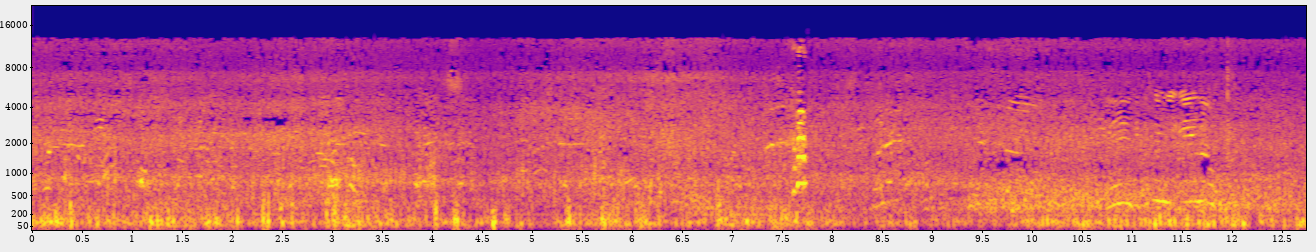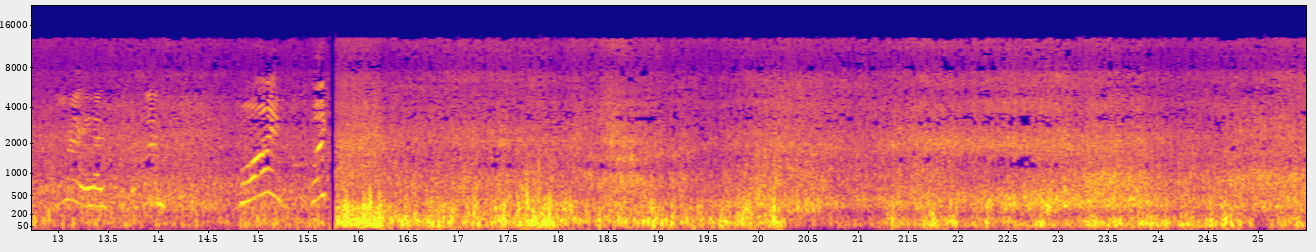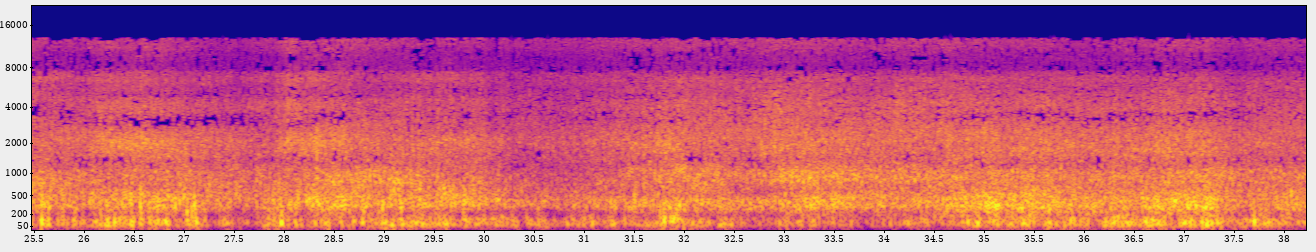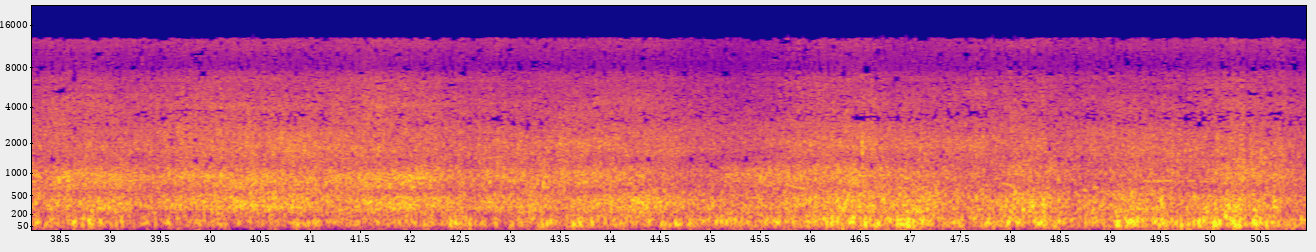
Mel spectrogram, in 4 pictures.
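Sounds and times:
wind rushing: 0.0 - 33.2
water rushing: 0.0 - 50.9
wind buffeting microphone: 0.0 - 50.9.

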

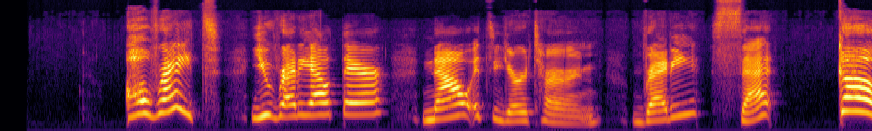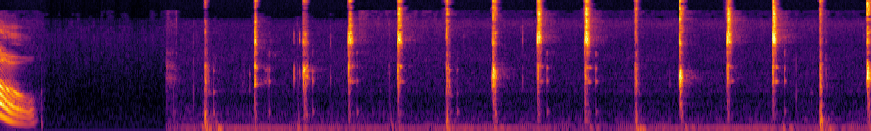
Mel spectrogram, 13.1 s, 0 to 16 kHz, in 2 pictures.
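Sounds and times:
beatbox rhythm: 7.8 - 13.0.

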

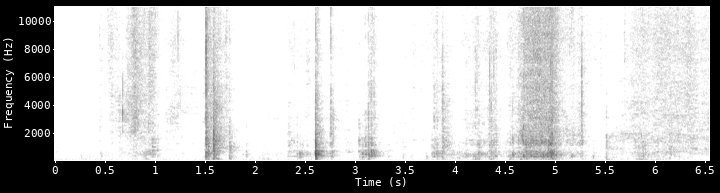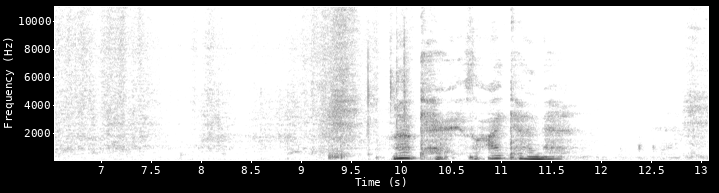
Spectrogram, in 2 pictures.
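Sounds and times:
crinkly bag rustle: 2.4 - 9.6.

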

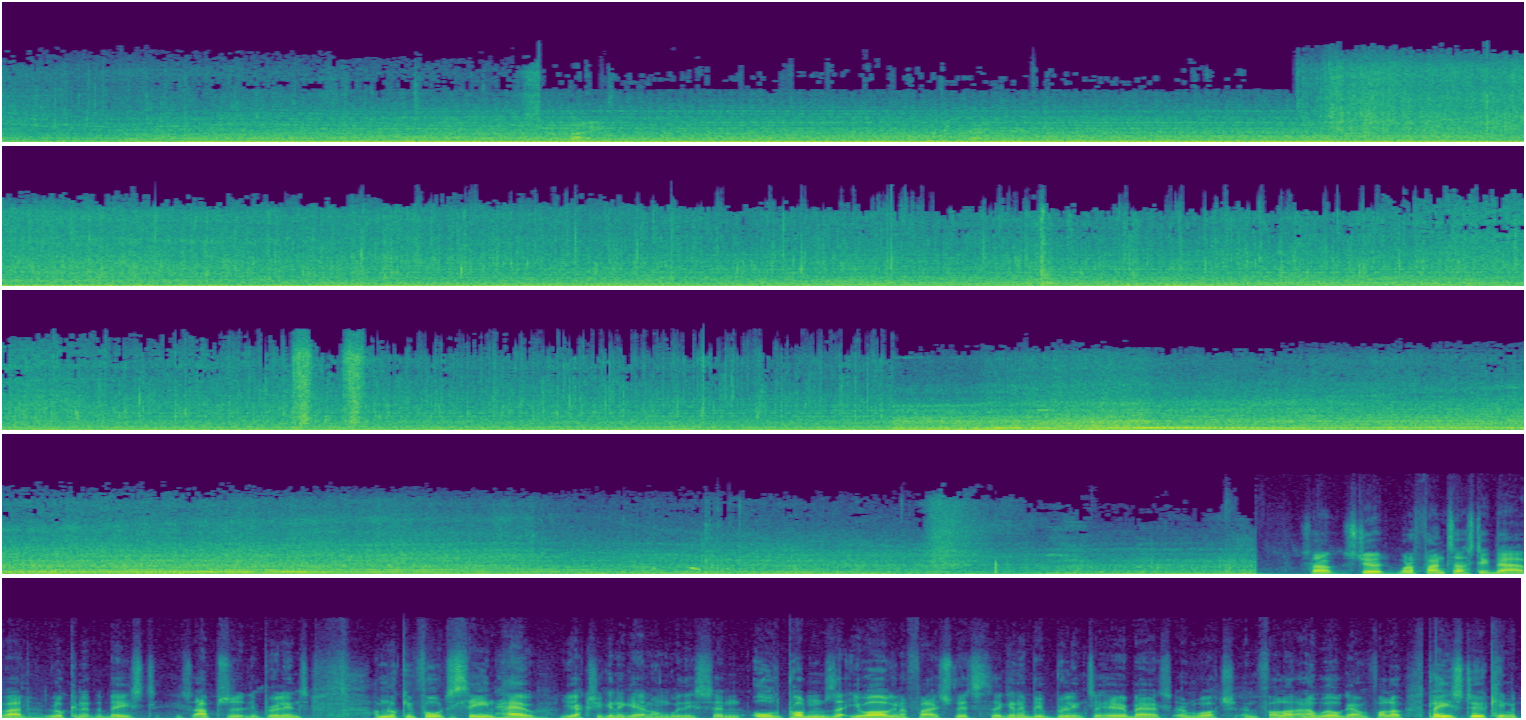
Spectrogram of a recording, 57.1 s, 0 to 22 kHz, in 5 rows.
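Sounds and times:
diesel engine running: 0.0 - 43.7
water hissing from monitor: 24.6 - 26.8.

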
